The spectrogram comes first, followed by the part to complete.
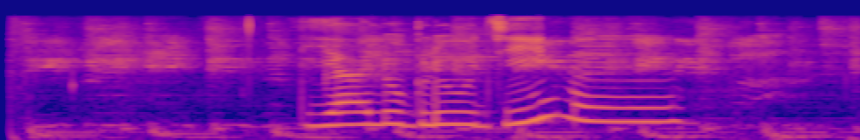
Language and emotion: Russian, positive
